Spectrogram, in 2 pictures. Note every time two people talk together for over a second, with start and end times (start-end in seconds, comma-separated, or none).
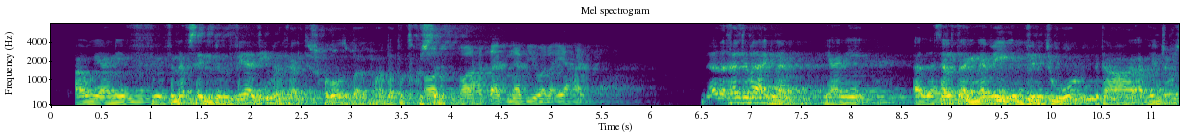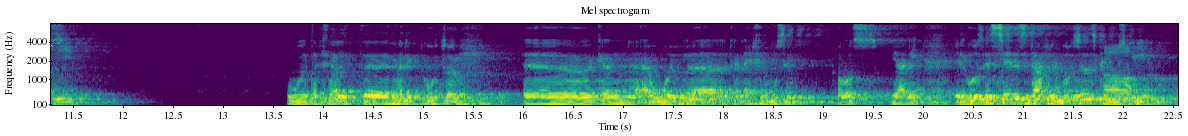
none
